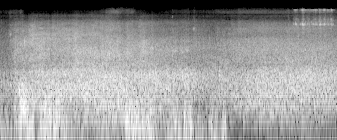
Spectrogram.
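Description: Sea surf washing over a rocky shoreline, with wind buffeting the microphone.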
